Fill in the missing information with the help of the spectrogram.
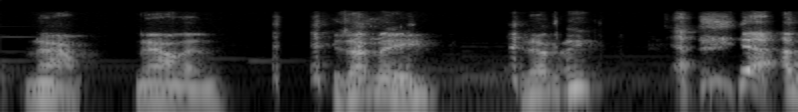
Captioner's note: giggling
